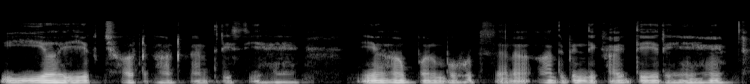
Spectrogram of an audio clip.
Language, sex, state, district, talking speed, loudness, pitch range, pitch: Hindi, male, Jharkhand, Palamu, 130 wpm, -20 LUFS, 80-90 Hz, 85 Hz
